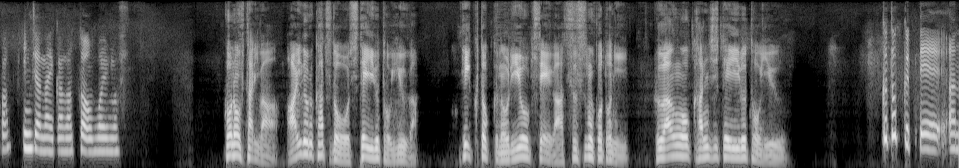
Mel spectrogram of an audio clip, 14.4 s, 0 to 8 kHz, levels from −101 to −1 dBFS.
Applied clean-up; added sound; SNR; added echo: neural mask model Resemble Enhance denoiser.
